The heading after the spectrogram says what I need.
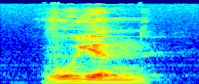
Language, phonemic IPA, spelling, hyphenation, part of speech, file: Dutch, /ˈʋui̯ə(n)/, woeien, woe‧ien, verb, Nl-woeien.ogg
- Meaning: inflection of waaien: 1. plural past indicative 2. plural past subjunctive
